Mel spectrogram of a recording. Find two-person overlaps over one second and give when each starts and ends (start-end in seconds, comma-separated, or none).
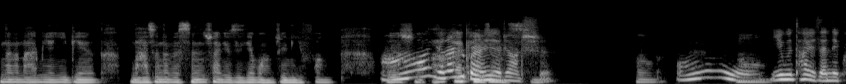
3.8-5.3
